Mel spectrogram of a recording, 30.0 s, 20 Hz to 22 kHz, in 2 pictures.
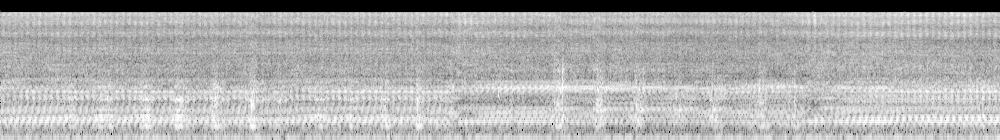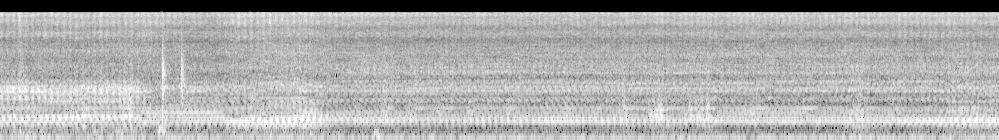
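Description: Electric dog grooming clippers running with a steady buzz, the tone shifting as the blade works through the dog's coat. A single sharp click about 17 seconds in.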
